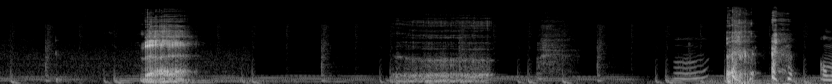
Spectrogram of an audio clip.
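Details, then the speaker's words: Girl streaming on Twitch coughs and burps: a loud, drawn-out belch with a few smaller burps and gulps over quiet background music. "God that was disgusting I just coughed and burped sorry I was right here that was so loud"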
